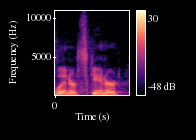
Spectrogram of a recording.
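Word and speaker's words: Lynyrd Skynyrd: James brag Shawn Holford wants a Leonard skinnard pronounced Leonard skinnard that's sold to Shan hulford uh there's da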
